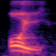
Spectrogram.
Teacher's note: Daripada vokal depan rendah ke vokal belakang tinggi, au. Dan juga daripada vokal belakang separuh tinggi ke vokal depan tinggi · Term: diftong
